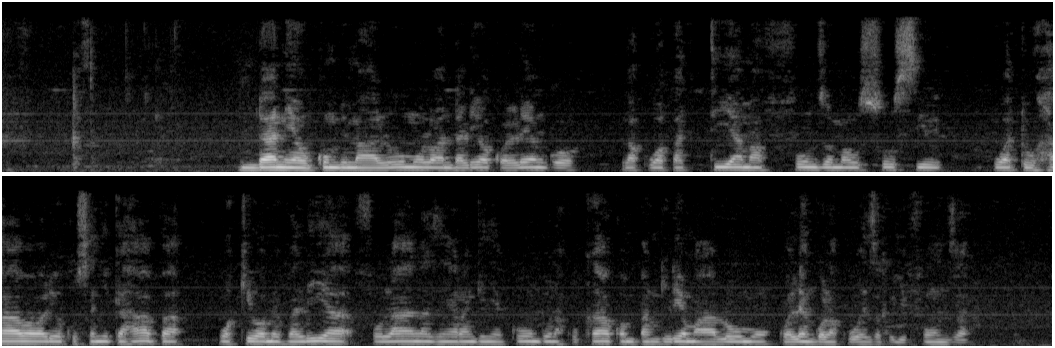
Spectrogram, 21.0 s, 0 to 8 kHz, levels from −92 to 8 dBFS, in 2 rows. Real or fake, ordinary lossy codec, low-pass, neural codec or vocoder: real; MP3, 64 kbps; 7.2 kHz; none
